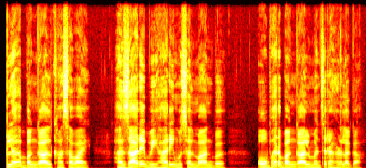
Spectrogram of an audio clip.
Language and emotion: Sindhi, neutral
